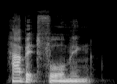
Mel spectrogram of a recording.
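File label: "habit-forming", British English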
